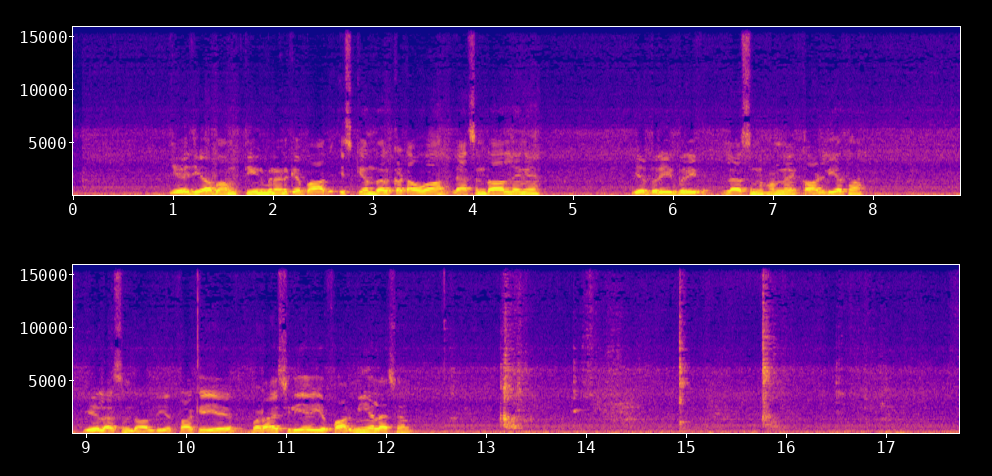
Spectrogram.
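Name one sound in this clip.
Food sizzles gently in a hot pan.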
